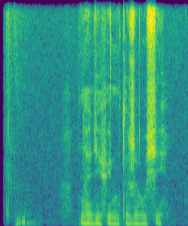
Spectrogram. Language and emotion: Russian, sad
